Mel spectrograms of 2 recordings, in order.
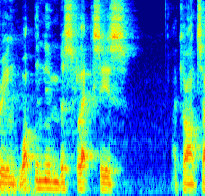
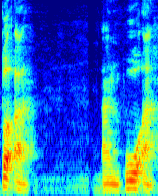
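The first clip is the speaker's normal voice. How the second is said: British accent; 3 semitones lower than usual. Shown as a demonstration. Demoing his accent to the co-host, a plain British accent. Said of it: "words people get me to say in my British accent".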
